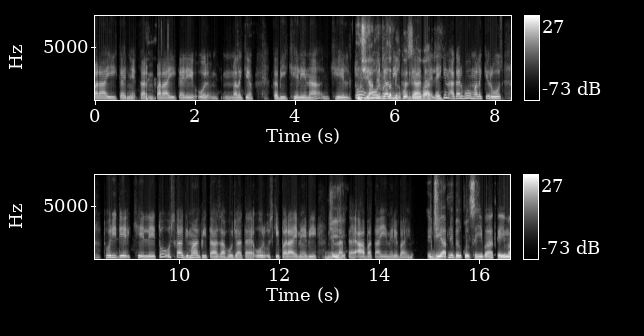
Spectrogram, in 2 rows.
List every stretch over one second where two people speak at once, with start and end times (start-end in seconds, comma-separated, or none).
5.4-6.9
